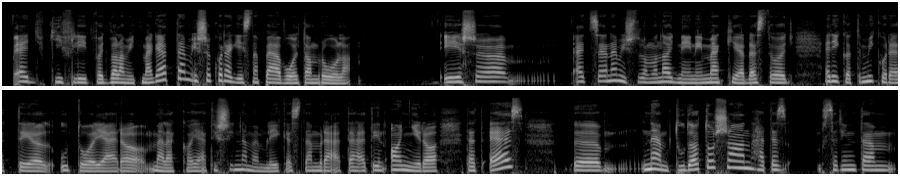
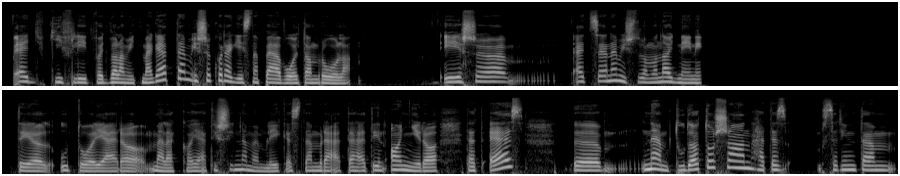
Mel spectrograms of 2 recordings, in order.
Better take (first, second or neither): first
